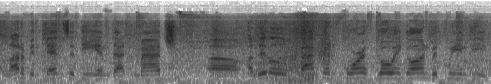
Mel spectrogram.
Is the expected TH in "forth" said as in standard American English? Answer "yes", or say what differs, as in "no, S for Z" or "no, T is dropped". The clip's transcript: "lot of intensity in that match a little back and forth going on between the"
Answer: yes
